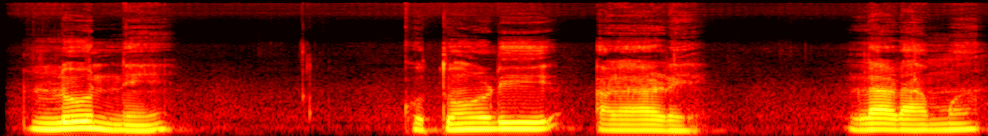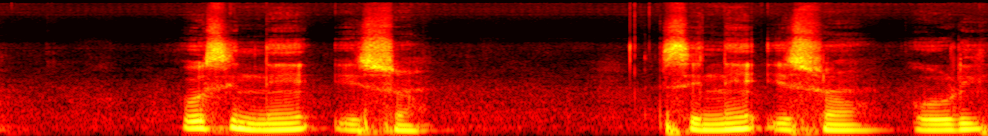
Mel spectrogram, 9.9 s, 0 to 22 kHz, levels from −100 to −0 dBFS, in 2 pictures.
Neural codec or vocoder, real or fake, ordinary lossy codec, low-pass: vocoder, 48 kHz, 128 mel bands, Vocos; fake; none; none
